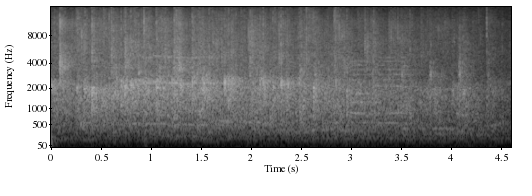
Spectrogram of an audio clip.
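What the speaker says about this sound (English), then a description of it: "let's give these boys and girls a round of applause" Audience applause at an elementary school graduation for the students: a thick, steady burst of clapping that slowly tapers off, with some voices murmuring underneath.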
